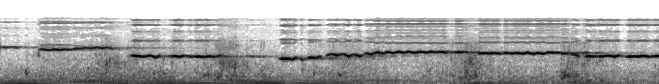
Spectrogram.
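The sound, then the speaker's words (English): A pipe-smoking woman with a cutlass at her belt whistles a slow, wavering tune in long sustained notes, clear, over a steady low hum, with no talking. “A whistling, pipe-smoking lady with a cutlass at her belt.”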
